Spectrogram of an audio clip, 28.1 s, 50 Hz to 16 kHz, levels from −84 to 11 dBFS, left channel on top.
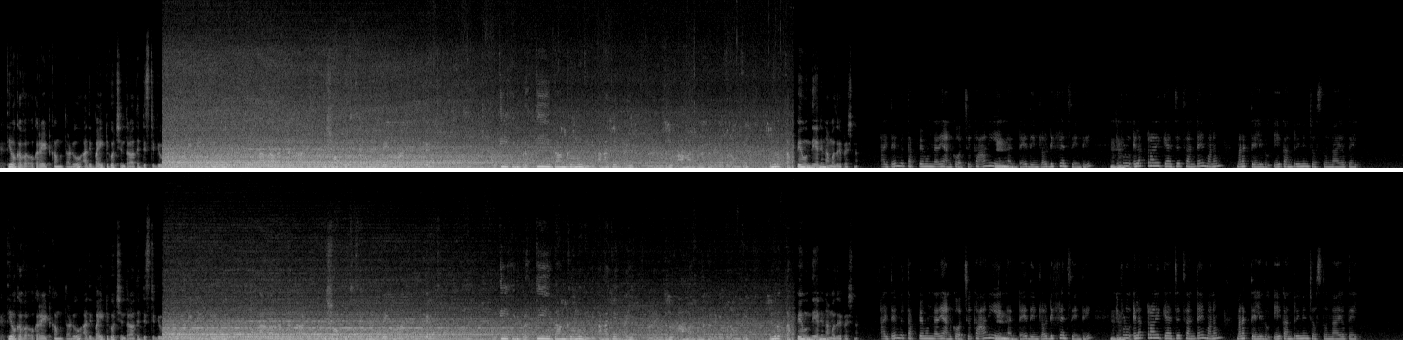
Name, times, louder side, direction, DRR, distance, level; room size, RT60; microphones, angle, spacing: voice 1, 0.0-4.8 5.2-8.9 9.8-17.0 19.9-20.3 22.2-22.5, left 2 dB, 25° left, 0.4 m, -27 dB
Train, 3.2-15.9, left 3 dB, 85° left, 0.6 m, -24 dB
voice 2, 9.2-10.0 17.6-21.8 22.3-24.4 24.7-27.1, right 1 dB, 30° right, 0.9 m, -38 dB
19.5 x 6.6 x 2.2 m
head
